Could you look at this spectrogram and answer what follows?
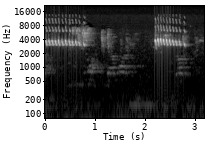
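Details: Konin bird calling during mating: two bursts of rapid, pulsed high trills separated by quieter chattering notes, over a low background hum.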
